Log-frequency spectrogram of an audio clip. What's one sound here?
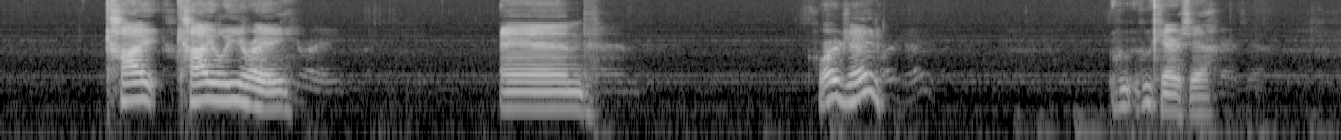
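A man speaks animatedly in short bursts, close to a microphone.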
